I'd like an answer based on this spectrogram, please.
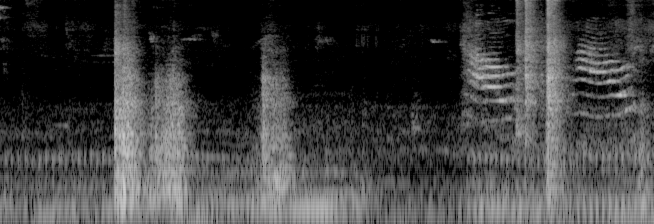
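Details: Domestic cat in the morning: two short bright meows near the end, each a rich, wavering harmonic call, preceded by a few soft rustling bursts and quiet household background.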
